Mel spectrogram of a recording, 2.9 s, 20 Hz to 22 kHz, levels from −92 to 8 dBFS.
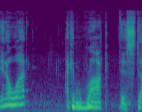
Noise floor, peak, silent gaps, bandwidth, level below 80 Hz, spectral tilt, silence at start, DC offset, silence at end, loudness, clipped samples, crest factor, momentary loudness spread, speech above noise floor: -59 dBFS; -12 dBFS; none; 15.5 kHz; -62 dBFS; -5 dB/octave; 0 s; under 0.1%; 0 s; -28 LUFS; under 0.1%; 16 dB; 10 LU; 32 dB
